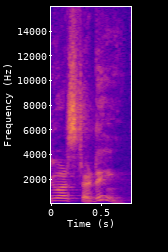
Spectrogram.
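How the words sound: The voice rises at the end, like a question.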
